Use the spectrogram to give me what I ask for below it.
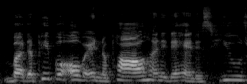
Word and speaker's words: Nepal: Okay, that's how you say it, Nepal.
